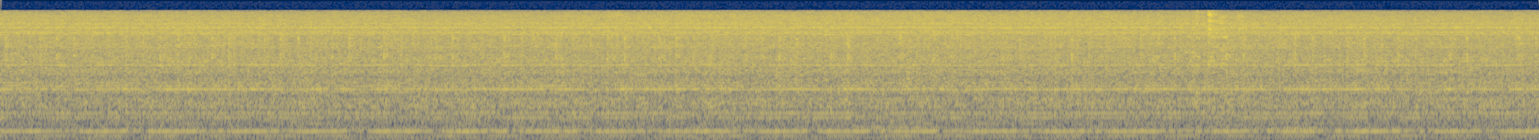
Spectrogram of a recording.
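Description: Stand mixer running at high speed with its wire whisk whipping Italian meringue in a steel bowl: a steady motor hum.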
